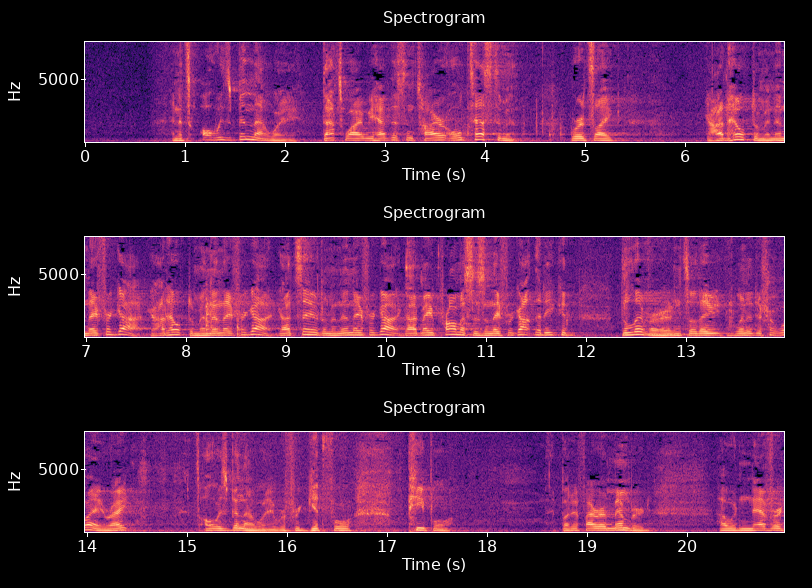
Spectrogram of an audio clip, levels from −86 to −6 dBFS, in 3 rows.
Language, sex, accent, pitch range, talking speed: English, male, American, 125-160 Hz, 205 wpm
